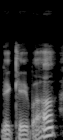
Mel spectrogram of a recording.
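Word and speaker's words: נקבה: 그 음력이 네케바하고요. 발음은 네케바입니다. 네케바가 발음인데요.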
